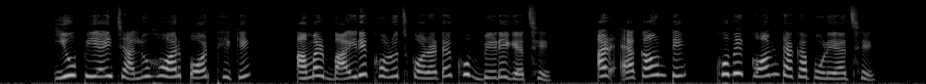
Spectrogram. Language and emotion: Bengali, sad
